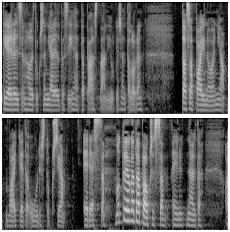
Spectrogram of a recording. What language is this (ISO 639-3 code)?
fin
